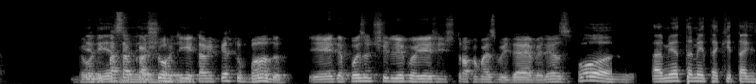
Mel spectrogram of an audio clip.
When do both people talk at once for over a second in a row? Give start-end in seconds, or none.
0.8-2.0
